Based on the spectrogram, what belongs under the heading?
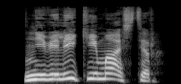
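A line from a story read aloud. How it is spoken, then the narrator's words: Woman's shout. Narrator (Russian): кричала Медея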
